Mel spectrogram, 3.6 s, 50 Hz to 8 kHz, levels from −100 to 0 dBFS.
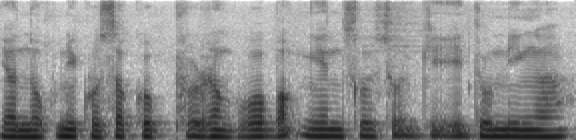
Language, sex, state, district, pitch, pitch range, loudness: Garo, male, Meghalaya, South Garo Hills, 140 Hz, 135-140 Hz, -16 LUFS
